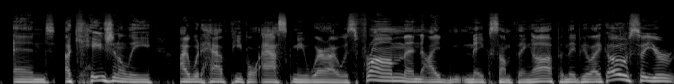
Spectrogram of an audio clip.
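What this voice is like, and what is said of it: Usual voice. Nothing is said of it.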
